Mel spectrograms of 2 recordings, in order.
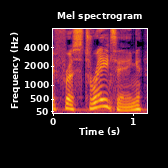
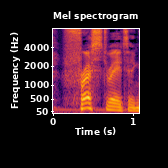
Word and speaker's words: frustrating: Please note, some people say frustrating. I think I've heard British people pronounce it that way, but Americans tend to put the accent on the first syllable, frustrating.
